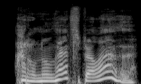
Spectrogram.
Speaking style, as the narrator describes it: she exclaimed

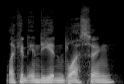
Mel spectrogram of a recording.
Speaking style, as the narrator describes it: Alexandra asked

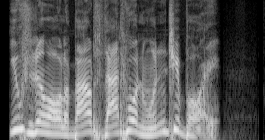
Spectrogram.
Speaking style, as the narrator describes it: Professor Moody barked

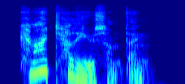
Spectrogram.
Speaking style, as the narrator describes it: He asked, his voice tentative and full of worry

